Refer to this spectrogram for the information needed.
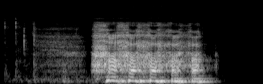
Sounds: Laughter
